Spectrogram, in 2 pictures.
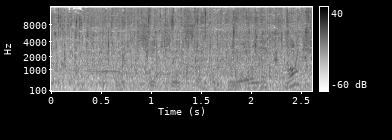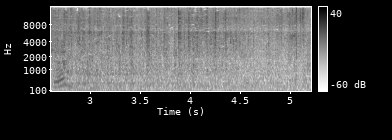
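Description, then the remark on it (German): A hand trails through cool water beside a boat in Solothurn, making a steady rippling wash that runs the whole time, with a brief murmur of voices partway through. “Hey, ich merke jetzt auch, ich habe ständig die Hand im Wasser.”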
